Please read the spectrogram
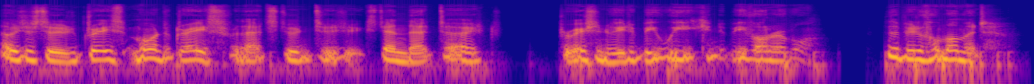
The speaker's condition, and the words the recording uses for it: Parkinson's disease. I don't like to draw attention to my soft and sometimes incoherent voice.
